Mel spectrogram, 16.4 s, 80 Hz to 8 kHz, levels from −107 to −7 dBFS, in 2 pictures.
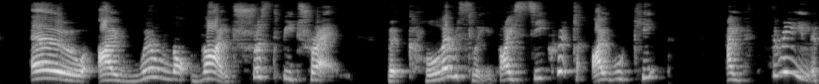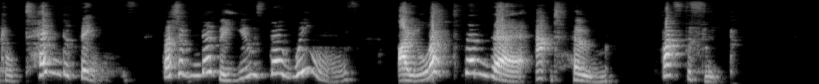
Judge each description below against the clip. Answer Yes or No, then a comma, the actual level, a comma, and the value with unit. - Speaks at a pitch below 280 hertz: No, very high, 315 Hz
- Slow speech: Yes, slow, 125 wpm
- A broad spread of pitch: Yes, wide, 9.0 semitones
